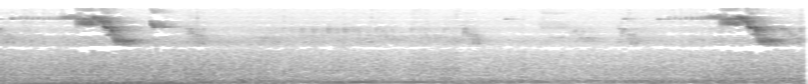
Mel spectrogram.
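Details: Captive blue-black grassquit singing in an aviary beside a female: two sharp, buzzy high notes sweeping steeply downward about five seconds apart, with fainter short notes between, over a low steady background hum.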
